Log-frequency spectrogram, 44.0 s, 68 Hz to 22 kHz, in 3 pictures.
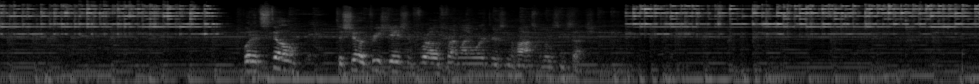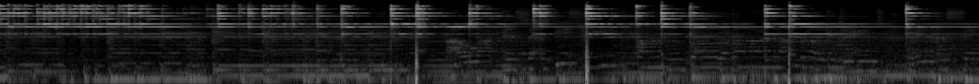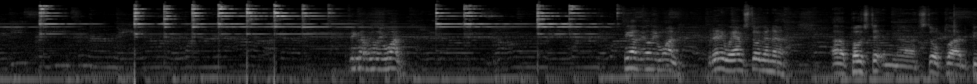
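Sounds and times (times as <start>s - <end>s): hand bell ringing: 0.0s - 3.5s, 9.4s - 39.6s.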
